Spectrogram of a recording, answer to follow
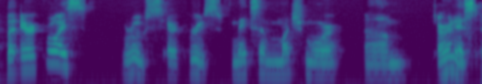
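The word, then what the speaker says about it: Reuss: So compare that to Spirit Island, which and I looked up an interview with Eric Royce, or Eric Roos, I think is actually how it's pronounced, who is the also European designer of Spirit Island.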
